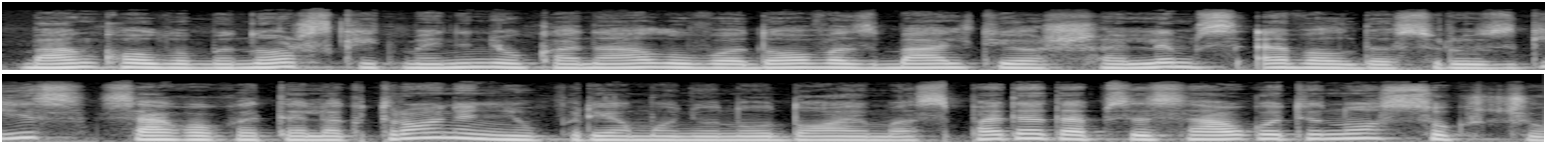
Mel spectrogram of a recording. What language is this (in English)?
Lithuanian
